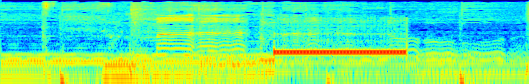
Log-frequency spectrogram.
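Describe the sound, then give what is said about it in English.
A telephone ringing: one loud, steady, mid-pitched ring tone lasts about a second over a backing of music and busy background sound, then cuts off abruptly. “Something to do while the phone's ringing.”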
